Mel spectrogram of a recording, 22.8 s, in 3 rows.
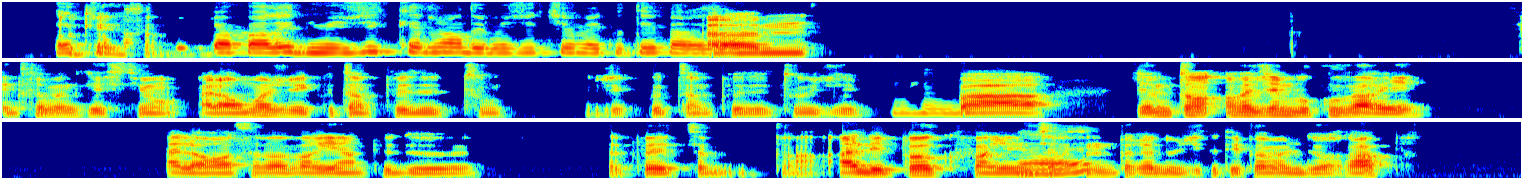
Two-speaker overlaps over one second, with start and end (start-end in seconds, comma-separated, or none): none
